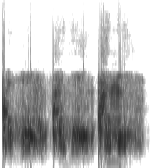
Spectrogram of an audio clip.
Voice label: scared; Source Model Packs; Counter Strike Model Pack; CS2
